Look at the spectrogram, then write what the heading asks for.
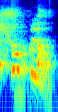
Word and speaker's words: শুক্ল: ক আর ল যখন যুক্ত হবে বর্ণটা তখন কিন্তু ক, ল এরকম করে উচ্চারণ করবো না।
